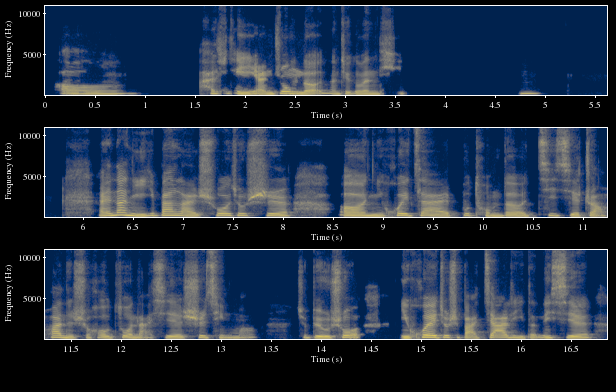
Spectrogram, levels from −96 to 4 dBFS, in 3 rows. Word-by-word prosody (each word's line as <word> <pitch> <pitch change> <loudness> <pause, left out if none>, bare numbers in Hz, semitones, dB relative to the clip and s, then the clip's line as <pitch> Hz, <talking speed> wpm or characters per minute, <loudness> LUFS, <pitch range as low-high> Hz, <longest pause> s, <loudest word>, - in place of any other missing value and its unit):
哦， 195 -2 -2 0.7
还 220 - -4
是 220 +3 -11
挺 205 -5 +2
严 185 - +2
重 220 -1 +2
的， 180 +6 +2
那 195 - -5
这 185 +1 -4
个 185 - -4
问 175 -1 -1
题。 180 - -11 1.1
嗯。 230 0 -7 1.2
诶， 215 - +2
那 295 +2 +5
你 205 -5 +3
一 230 - -2
般 250 +1 +2
来 195 -4 0
说 225 +4 0
就 230 0 -2
是， 215 -2 +2 0.5
呃， 200 -2 +3
你 190 -2 +1
会 225 +3 +1
在 200 -5 -1
不 180 +5 -7
同 180 -5 -4
的 185 -2 0
季 180 +5 -6
节 195 -3 -2
转 185 +1 -3
换 240 -4 +2
的 185 - +1
时 195 +1 -5
候 205 -1 -2
做 200 +2 -1
哪 200 +1 -4
些 195 -2 0
事 205 +2 +1
情 205 0 -6
吗？ 215 +7 -8 0.4
就 210 - -8
比 200 -1 +3
如 185 0 +7
说， 225 +4 +2 0.4
你 190 - +4
会 240 +5 +7
就 230 0 +1
是 225 - -4
把 175 - +1
家 210 +5 +2
里 205 -3 -1
的 - - -5
那 205 -1 -2
些 200 0 +1
200 Hz, 200 characters per minute, -23 LUFS, 190-225 Hz, 1.2 s, 如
